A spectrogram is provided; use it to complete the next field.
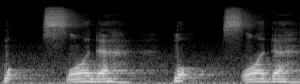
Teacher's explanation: Jangan, karena hamzah sukun ditekan. Muqsadah ditekan, nah seolah dia suara berhenti seperti saktah, tapi tidak saktah ya, tapi dia menyempurnakan sifat huruf hamzah ini. Muqsadah, muqsadah, setelah sempurna hamzah baru langsung shad.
